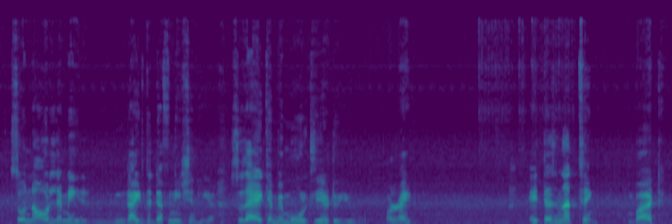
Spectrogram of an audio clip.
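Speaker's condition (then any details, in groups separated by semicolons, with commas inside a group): No condition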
